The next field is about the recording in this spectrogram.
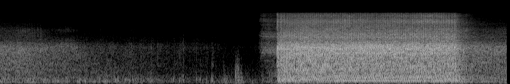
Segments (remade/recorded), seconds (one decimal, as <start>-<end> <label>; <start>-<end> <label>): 0.0-5.1 recorded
